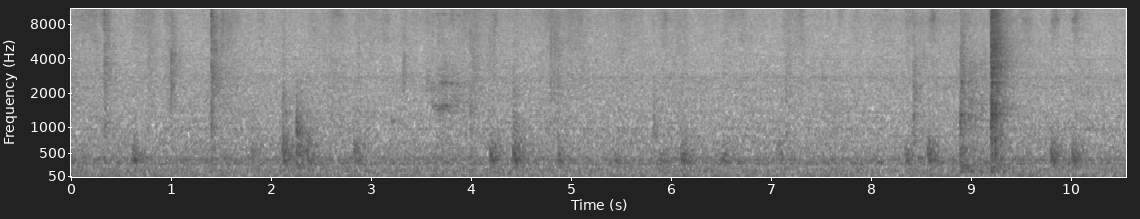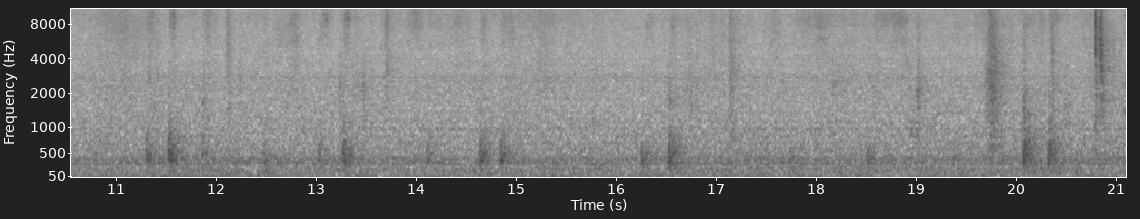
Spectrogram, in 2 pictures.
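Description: A man lectures calmly, heard from across a room.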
